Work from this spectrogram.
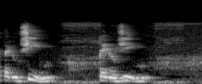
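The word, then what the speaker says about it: פרושים: La palabra fariseo viene del hebreo, que se pronuncia perujim, y significa separado.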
